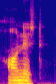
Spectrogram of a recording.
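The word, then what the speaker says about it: honest: ऑनेस्ट। ऑनेस्ट देखिए यहाँ एच क्या है? एच कॉन्सोनेंट है, लेकिन साउंड वावेल की आ रही है, इसलिए क्या हमारा सही हो जाएगा इसका? यहाँ ये साइलेंट है, ऑनेस्ट ऑफ, तो हमारा एन सही हो जाएगा।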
